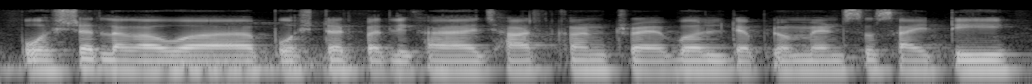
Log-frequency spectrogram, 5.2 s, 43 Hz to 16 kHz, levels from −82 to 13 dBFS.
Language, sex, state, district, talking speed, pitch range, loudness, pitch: Hindi, male, Jharkhand, Ranchi, 150 wpm, 110-115 Hz, -14 LUFS, 110 Hz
